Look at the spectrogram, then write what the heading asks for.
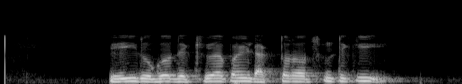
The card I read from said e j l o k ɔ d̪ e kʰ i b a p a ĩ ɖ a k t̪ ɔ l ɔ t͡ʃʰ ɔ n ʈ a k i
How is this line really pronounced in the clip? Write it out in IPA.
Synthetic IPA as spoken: e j ɾ o ɡ ɔ d̪ e kʰ i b a p a ĩ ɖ a k t̪ ɔ ɾ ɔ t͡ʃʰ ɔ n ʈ i k i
